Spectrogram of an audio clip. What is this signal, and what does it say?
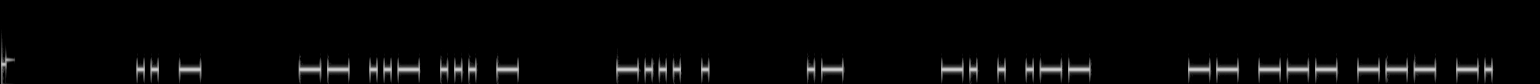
Morse code, heard as a keyed tone, about 17 wpm, 700 Hz. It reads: IT MUST BE A NEW MOON
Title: 2x Word-Spacing - Sentences from Top 500 Words - 17wpm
